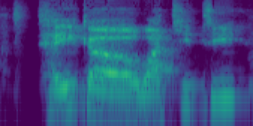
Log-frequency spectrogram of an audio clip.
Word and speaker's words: Taika Waititi: I don't know how to pronounce the guy's name, but it's Taika Waititi.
